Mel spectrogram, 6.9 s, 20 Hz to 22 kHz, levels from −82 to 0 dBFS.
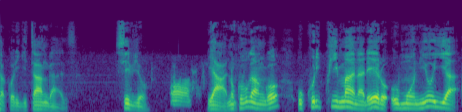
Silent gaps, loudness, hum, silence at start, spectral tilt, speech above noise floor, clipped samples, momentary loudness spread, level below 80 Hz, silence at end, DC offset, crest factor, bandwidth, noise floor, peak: none; -19 LUFS; none; 0 s; -5.5 dB/octave; 38 dB; under 0.1%; 13 LU; -56 dBFS; 0.1 s; under 0.1%; 18 dB; 11.5 kHz; -57 dBFS; -2 dBFS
